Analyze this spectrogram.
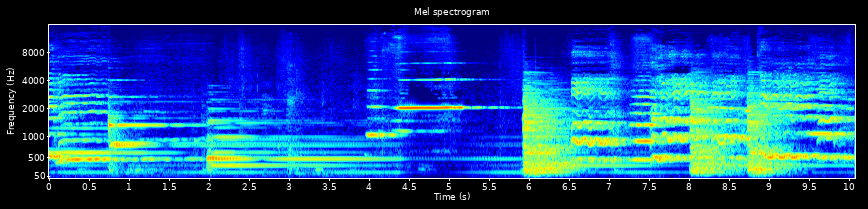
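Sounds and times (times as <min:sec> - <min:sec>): soprano singing with vibrato: 0:00.0 - 0:01.4, 0:06.4 - 0:10.0
piano: 0:00.0 - 0:10.0
flute: 0:03.9 - 0:05.8.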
